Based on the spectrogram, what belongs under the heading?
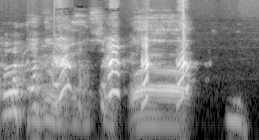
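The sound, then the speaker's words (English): A person imitates a dog with a rapid series of yelping, bark-like vocal bursts, loud, ending with a short low grunt after a brief pause. “I'm gonna be the dog.”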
